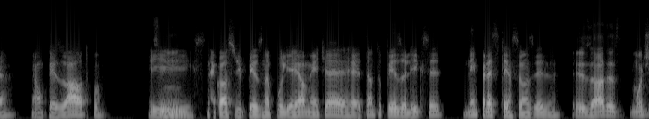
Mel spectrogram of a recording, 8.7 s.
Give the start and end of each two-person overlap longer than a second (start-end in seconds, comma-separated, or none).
none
